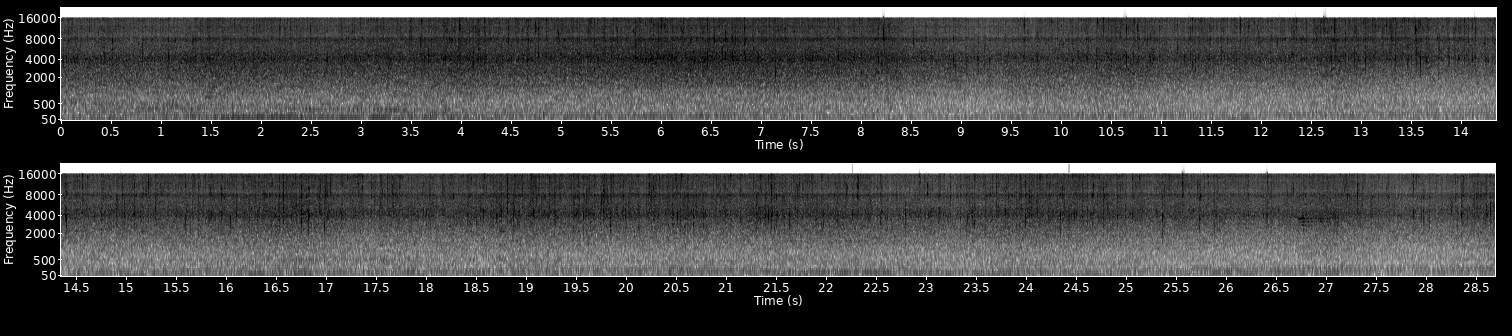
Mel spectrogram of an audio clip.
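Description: Heavy rain pouring steadily onto wet pavement, with vehicles now and then driving past on the waterlogged road.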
